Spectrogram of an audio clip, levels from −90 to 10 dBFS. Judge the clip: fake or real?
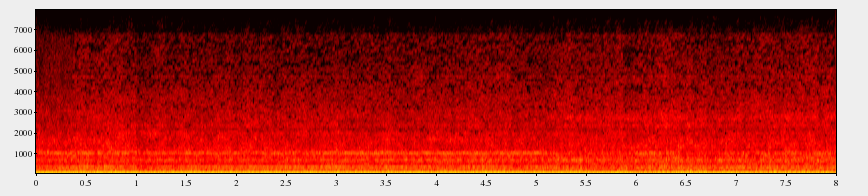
fake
